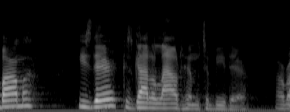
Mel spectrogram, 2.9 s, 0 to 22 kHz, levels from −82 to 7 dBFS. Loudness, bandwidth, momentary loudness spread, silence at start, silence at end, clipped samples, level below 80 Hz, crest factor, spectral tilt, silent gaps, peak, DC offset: -31 LUFS; 10.5 kHz; 18 LU; 0 s; 0 s; under 0.1%; -58 dBFS; 20 dB; -7 dB/octave; none; -12 dBFS; under 0.1%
